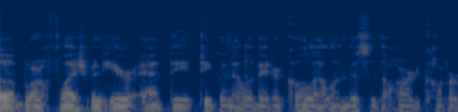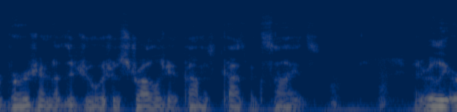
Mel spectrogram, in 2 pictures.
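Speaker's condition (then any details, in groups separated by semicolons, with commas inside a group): No condition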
